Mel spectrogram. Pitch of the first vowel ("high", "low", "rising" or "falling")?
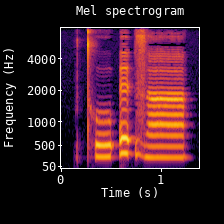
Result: low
